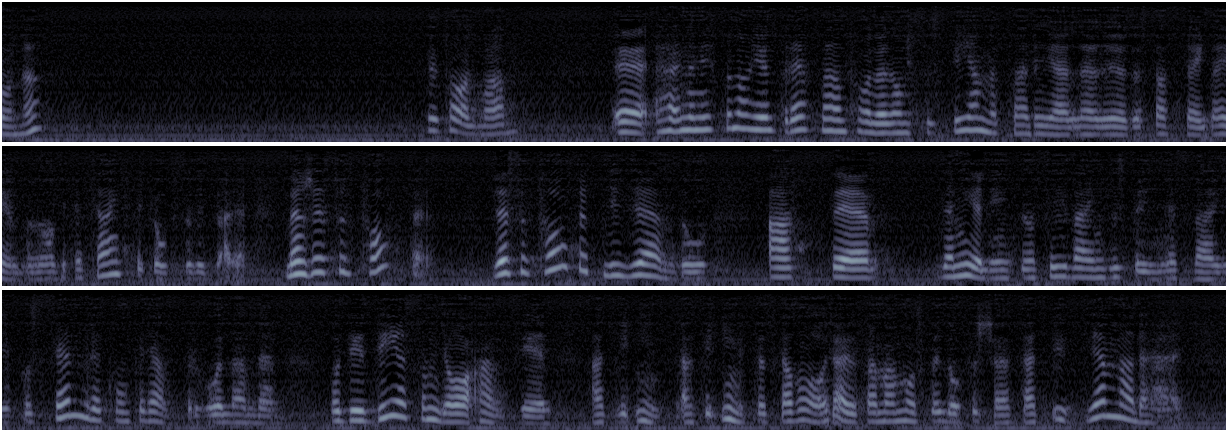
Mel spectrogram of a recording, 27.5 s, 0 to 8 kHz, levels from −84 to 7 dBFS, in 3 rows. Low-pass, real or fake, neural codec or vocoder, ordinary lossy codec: 7.2 kHz; fake; autoencoder, 48 kHz, 32 numbers a frame, DAC-VAE, trained on Japanese speech; none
